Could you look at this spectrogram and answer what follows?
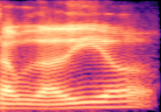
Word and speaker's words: Laudadio: Es laudadío sin acento, pero es laudadillo. O sea, con acento sin sin tilde.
